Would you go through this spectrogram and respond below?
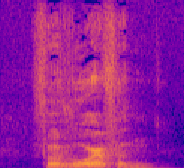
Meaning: past participle of verwerven
- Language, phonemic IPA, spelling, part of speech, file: Dutch, /vərˈʋɔr.və(n)/, verworven, verb, Nl-verworven.ogg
